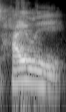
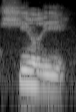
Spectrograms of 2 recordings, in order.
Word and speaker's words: Hyli: please stop trolling me it's highly not healey it's highly uh let's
